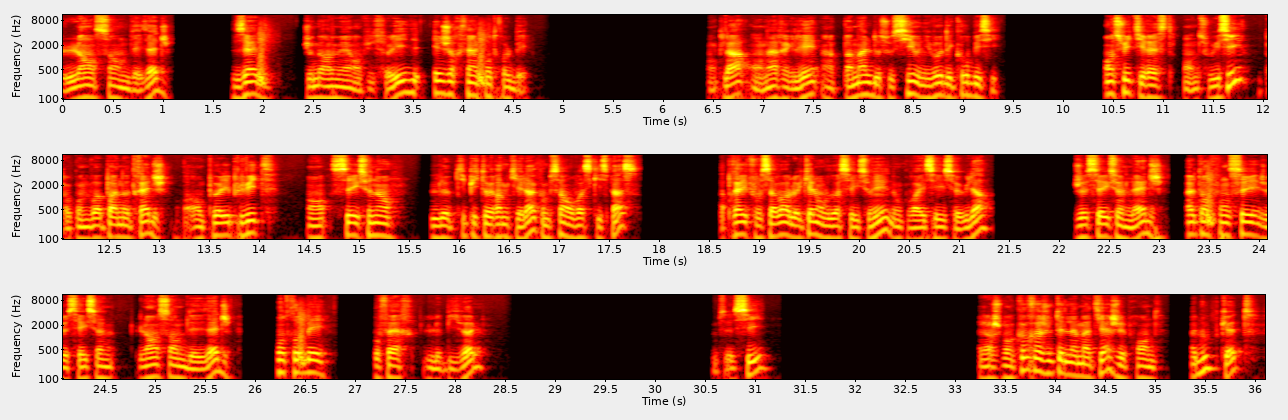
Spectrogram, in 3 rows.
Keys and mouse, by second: 1.7 z, 4.2 super+b, 6.7 click, 13.8 click, 16.4 click, 26.5 super+b, 29.9 click.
